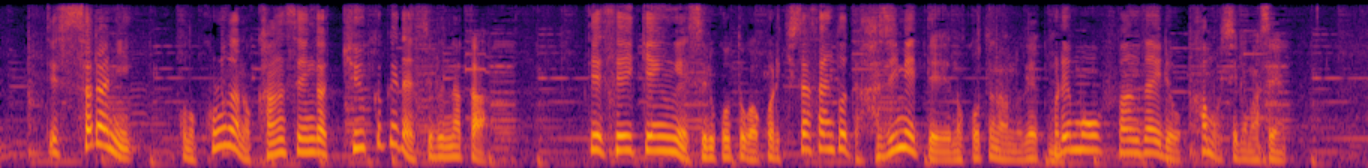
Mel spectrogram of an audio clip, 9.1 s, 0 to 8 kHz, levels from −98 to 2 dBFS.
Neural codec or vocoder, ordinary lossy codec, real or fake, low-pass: none; none; real; 7.2 kHz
